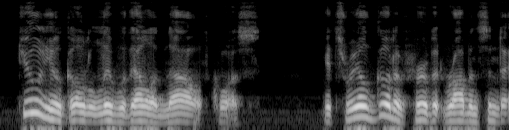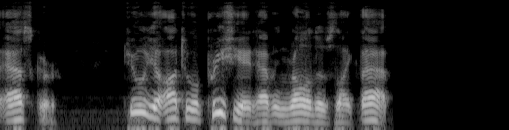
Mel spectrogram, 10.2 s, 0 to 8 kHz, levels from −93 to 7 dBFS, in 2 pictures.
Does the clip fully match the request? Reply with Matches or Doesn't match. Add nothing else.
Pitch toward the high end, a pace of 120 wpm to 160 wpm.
Doesn't match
